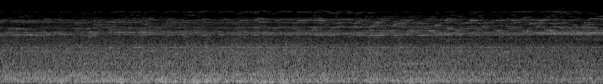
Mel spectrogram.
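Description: Intercités train of Corail passenger coaches arriving, rolling past over the station tracks: a steady rumble of wheels on rail with a thin, high, steady wheel squeal.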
